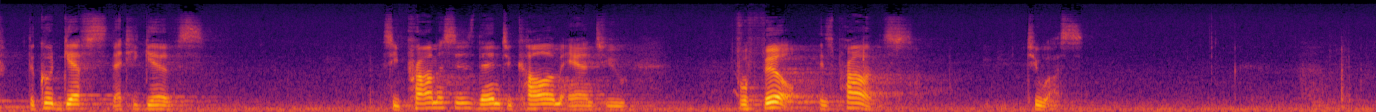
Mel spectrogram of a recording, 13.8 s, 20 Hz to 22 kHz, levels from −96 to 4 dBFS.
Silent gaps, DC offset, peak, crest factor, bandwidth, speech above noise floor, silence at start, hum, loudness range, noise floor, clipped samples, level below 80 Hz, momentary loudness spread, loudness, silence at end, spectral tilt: none; under 0.1%; 0 dBFS; 20 dB; 14.5 kHz; 21 dB; 0 s; none; 13 LU; -39 dBFS; under 0.1%; -44 dBFS; 24 LU; -18 LUFS; 0 s; -5.5 dB/octave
